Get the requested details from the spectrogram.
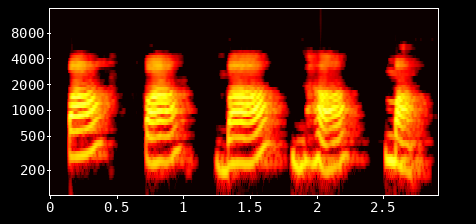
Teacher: ये हमारे होठों से टच करके बाहर निकल रही है हवा। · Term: ओष्ठ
